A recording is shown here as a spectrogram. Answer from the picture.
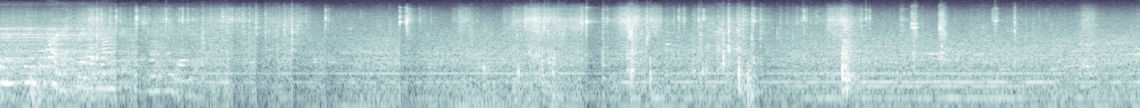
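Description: Raw wet meat and chicken feet being handled and turned in a stainless steel bowl, with a knife clicking against the metal: irregular light clinks and wet squishing.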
